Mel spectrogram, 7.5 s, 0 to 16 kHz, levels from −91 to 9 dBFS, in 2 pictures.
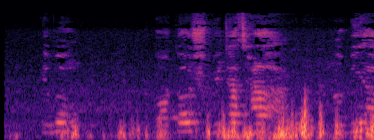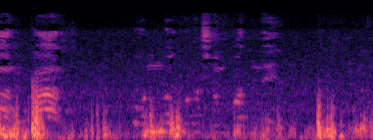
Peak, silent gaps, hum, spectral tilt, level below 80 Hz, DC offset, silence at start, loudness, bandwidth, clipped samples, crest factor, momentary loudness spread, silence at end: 0 dBFS; none; none; -7 dB/octave; -38 dBFS; under 0.1%; 0.45 s; -24 LUFS; 11.5 kHz; under 0.1%; 24 dB; 18 LU; 0 s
